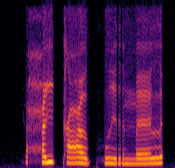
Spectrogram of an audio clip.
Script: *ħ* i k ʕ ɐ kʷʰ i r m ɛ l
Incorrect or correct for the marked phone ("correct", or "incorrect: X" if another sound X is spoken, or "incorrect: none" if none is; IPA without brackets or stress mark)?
correct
